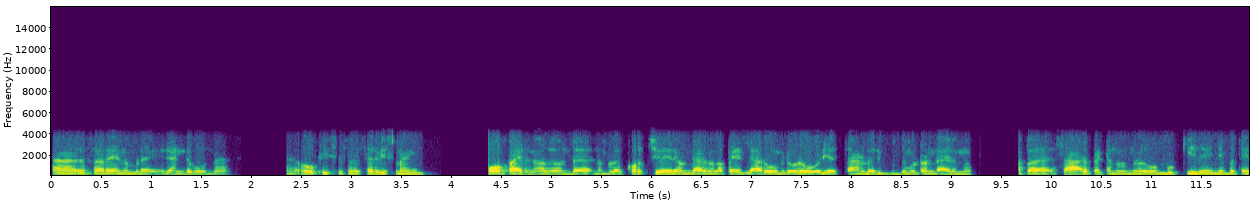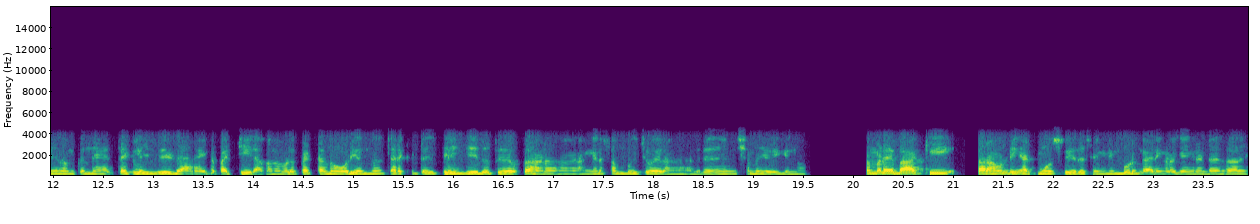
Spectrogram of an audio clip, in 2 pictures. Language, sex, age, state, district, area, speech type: Malayalam, male, 18-30, Kerala, Idukki, urban, conversation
